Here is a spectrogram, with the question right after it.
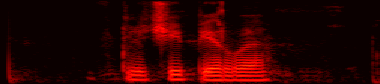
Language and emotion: Russian, neutral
